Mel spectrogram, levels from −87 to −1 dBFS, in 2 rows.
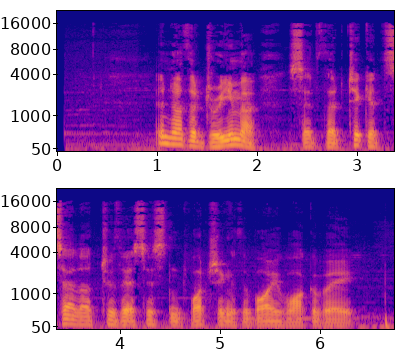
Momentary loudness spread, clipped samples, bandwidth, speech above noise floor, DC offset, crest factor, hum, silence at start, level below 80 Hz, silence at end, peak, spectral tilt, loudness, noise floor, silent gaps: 7 LU; under 0.1%; 16 kHz; 22 dB; under 0.1%; 18 dB; none; 0.1 s; -44 dBFS; 0 s; -8 dBFS; -5 dB/octave; -25 LUFS; -47 dBFS; none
